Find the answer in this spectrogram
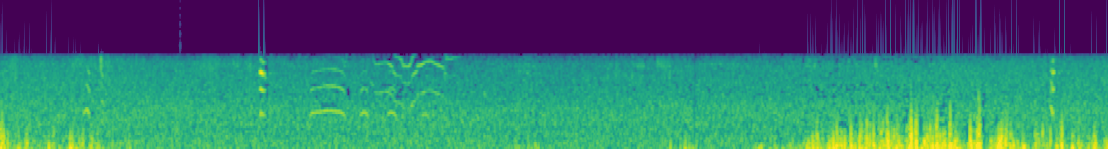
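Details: Pair of northern goshawks at the nest in Tartu, Estonia, the male expecting the first egg; a quick cluster of soft, curving, whistled and wavering notes in the middle, followed by loud rumbling wind or handling noise.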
